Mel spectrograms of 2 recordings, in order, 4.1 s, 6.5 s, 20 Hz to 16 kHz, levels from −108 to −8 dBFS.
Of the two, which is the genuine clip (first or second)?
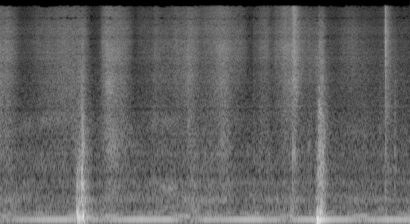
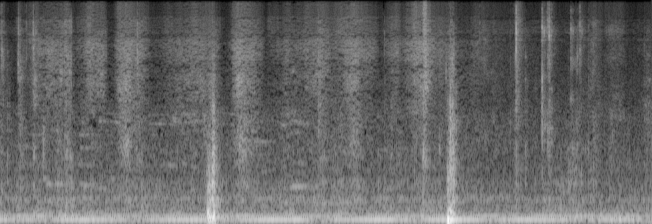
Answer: second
